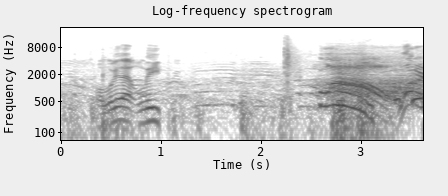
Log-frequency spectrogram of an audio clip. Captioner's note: crowd chatter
